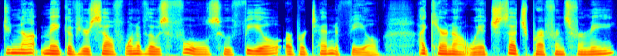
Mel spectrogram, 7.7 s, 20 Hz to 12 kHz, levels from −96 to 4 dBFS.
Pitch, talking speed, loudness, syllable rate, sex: 115 Hz, 180 wpm, -20 LUFS, 4.2 syllables/s, male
